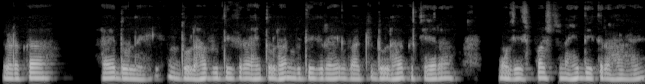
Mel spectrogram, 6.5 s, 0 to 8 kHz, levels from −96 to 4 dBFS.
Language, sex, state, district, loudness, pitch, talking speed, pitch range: Hindi, male, Chhattisgarh, Balrampur, -29 LUFS, 140 Hz, 205 wpm, 135-145 Hz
